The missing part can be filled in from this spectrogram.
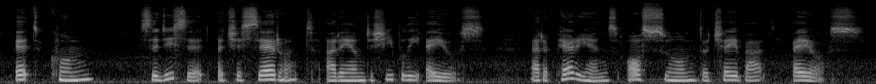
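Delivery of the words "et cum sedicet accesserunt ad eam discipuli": plain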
